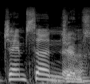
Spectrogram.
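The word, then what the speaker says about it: JMSN: Jameson.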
